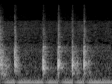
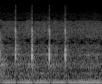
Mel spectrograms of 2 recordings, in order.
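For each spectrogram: First: ABS plastic housing. Second: PP plastic, dull strike sound.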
